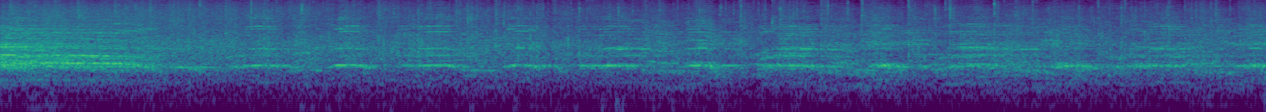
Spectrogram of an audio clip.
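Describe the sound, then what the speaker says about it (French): A crowd of over a thousand at a political public meeting in La Glacerie claps loudly and steadily, with scattered cheers and shouts rising through the dense applause. "et vous pouvez vous applaudir"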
